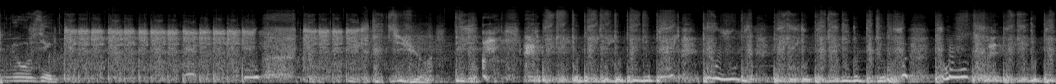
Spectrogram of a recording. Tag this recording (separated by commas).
beat boxing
